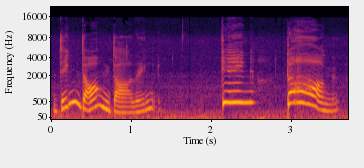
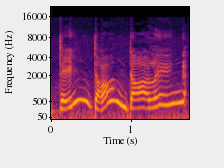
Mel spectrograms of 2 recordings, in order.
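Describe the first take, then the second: First: Retry the British catchphrase, swooping high then falling; second go at a mock British judge accent, pitch leaping up; [name]'s British accent, second try. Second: Much higher, posh-sounding British judge voice, badly done; hammed-up British accent, sing-song rise; first try at a camp British accent, much higher and louder; [name]'s British accent. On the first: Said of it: "Let me try again". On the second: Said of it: "have a terrible British accent".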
